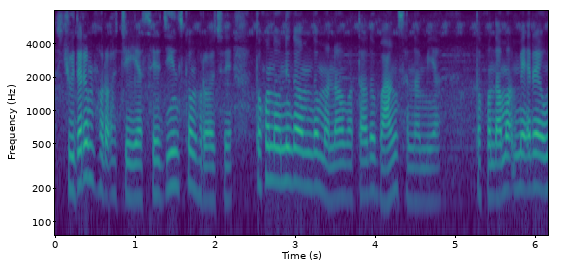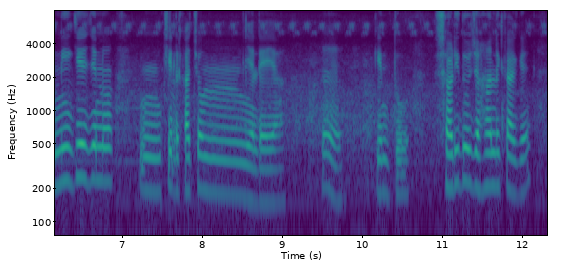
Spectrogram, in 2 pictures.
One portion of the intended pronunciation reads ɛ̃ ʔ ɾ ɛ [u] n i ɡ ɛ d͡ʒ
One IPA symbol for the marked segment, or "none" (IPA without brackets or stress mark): u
